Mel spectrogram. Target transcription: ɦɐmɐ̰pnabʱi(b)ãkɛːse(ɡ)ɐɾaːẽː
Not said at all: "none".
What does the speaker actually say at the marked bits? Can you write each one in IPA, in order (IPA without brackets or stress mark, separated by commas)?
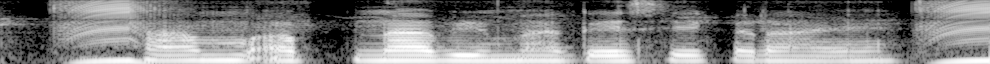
m, k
